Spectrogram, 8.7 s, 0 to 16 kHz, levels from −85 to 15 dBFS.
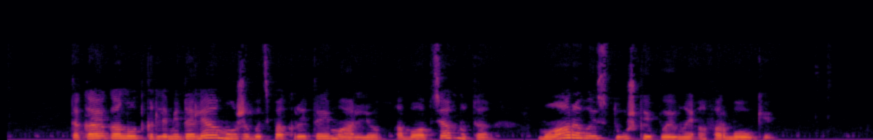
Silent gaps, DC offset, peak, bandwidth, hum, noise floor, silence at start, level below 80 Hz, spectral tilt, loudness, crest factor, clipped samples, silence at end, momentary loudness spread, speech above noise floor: none; under 0.1%; -8 dBFS; 11.5 kHz; none; -55 dBFS; 0.7 s; -58 dBFS; -6 dB/octave; -25 LUFS; 16 dB; under 0.1%; 1 s; 8 LU; 31 dB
